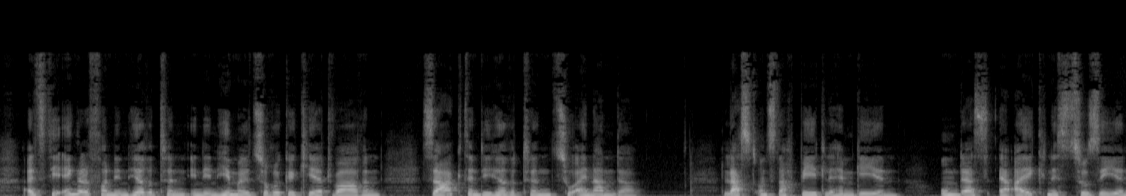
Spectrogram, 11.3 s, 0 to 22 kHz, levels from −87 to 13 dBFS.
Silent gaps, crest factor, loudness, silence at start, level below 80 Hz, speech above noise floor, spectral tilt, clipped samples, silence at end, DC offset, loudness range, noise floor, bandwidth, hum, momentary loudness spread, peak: none; 20 dB; -26 LUFS; 0 s; -60 dBFS; 31 dB; -5 dB/octave; under 0.1%; 0 s; under 0.1%; 2 LU; -57 dBFS; 16 kHz; none; 6 LU; -6 dBFS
